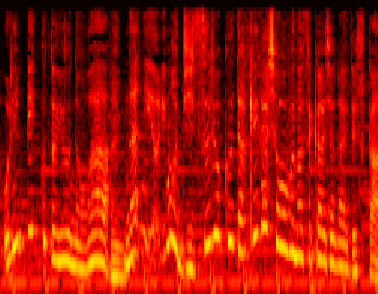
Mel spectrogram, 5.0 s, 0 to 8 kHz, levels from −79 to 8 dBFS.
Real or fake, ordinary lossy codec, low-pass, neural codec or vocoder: real; none; 7.2 kHz; none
